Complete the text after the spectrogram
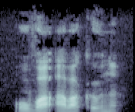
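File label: "ува-авакывны", Komi, male; kpv audio dict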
